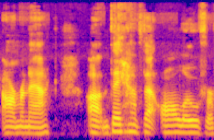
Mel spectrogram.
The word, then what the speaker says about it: Armagnac: Cognac and Manarac, I am not pronouncing it right, Armagnac.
